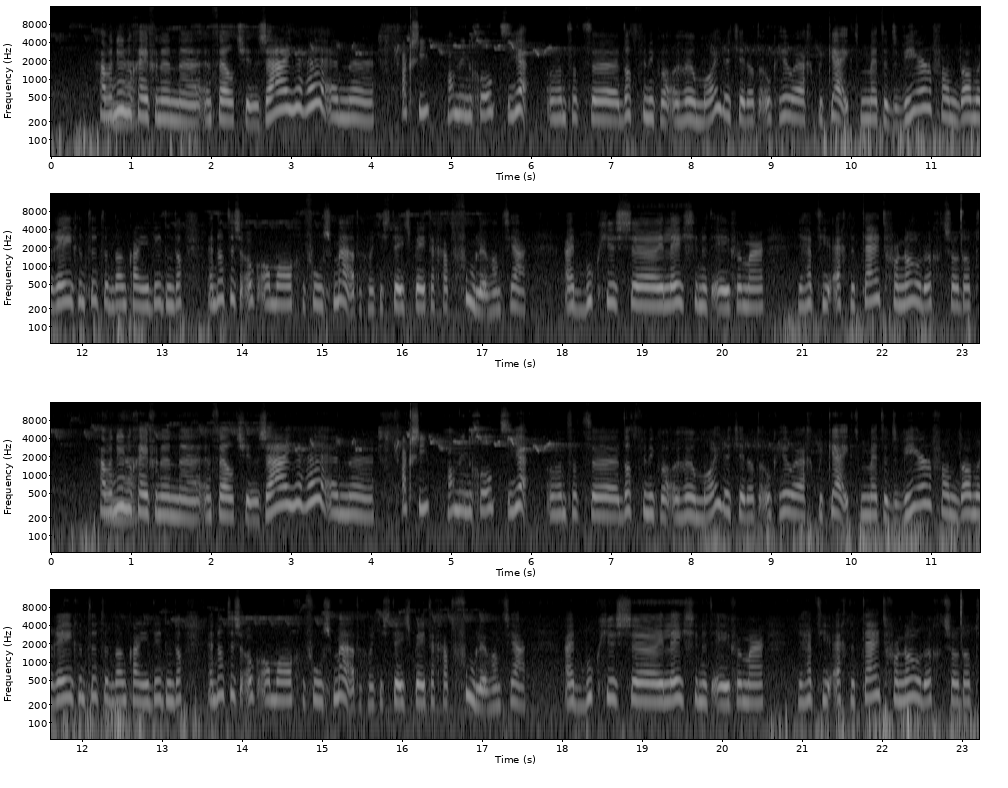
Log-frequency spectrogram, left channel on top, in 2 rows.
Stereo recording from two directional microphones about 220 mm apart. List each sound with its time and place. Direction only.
0.6 s speech: 10° left (ahead or behind)
4.4 s speech: 20° right (ahead or behind)
5.8 s speech: 10° left (ahead or behind)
